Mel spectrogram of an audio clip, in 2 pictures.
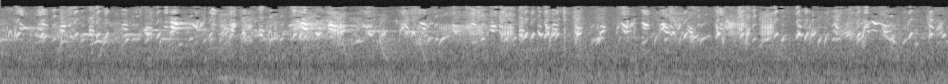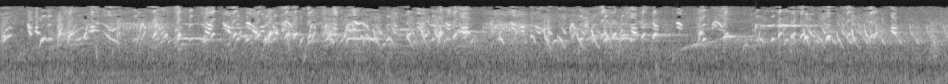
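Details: European goldfinch song used as a vocal exercise to stimulate goldfinches: a dense, unbroken stream of high, tinkling twitters and buzzy trills running throughout, with a faint background hiss.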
